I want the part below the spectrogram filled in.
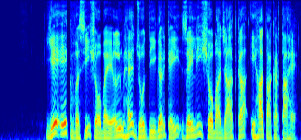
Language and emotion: Urdu, neutral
